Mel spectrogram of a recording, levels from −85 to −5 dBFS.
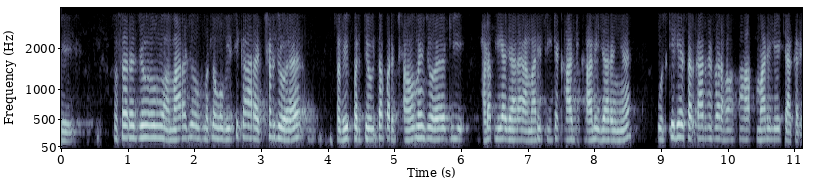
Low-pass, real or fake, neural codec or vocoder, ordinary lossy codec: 3.6 kHz; fake; vocoder, 22.05 kHz, 80 mel bands, WaveNeXt; none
